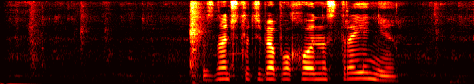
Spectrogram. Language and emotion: Russian, neutral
